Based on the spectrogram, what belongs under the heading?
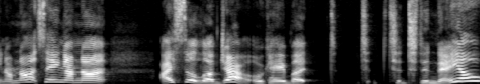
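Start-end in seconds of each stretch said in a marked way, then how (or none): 2.9-4.8 stuttering and stammering, slower. Talking about which of the men stood out, stuttering on neo's name. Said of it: "see how I stuttered when I said his name?".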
